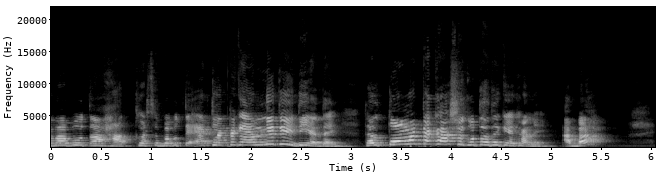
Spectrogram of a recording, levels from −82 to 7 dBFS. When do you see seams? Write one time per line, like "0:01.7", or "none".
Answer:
0:05.0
